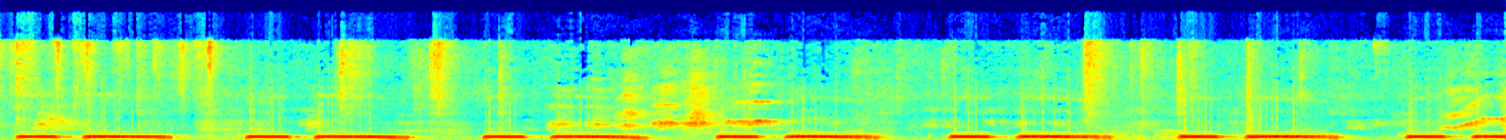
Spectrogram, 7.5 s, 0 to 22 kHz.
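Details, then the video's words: Lively local spotted dove in the cetrekan style, steady rhythm of short coo followed by a longer coo, about ten such notes in quick regular succession, with soft chirping in the background. "Suara Tekukur Lokal Gacor, Cetrekan‼5 Detik Auto Nyaut"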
